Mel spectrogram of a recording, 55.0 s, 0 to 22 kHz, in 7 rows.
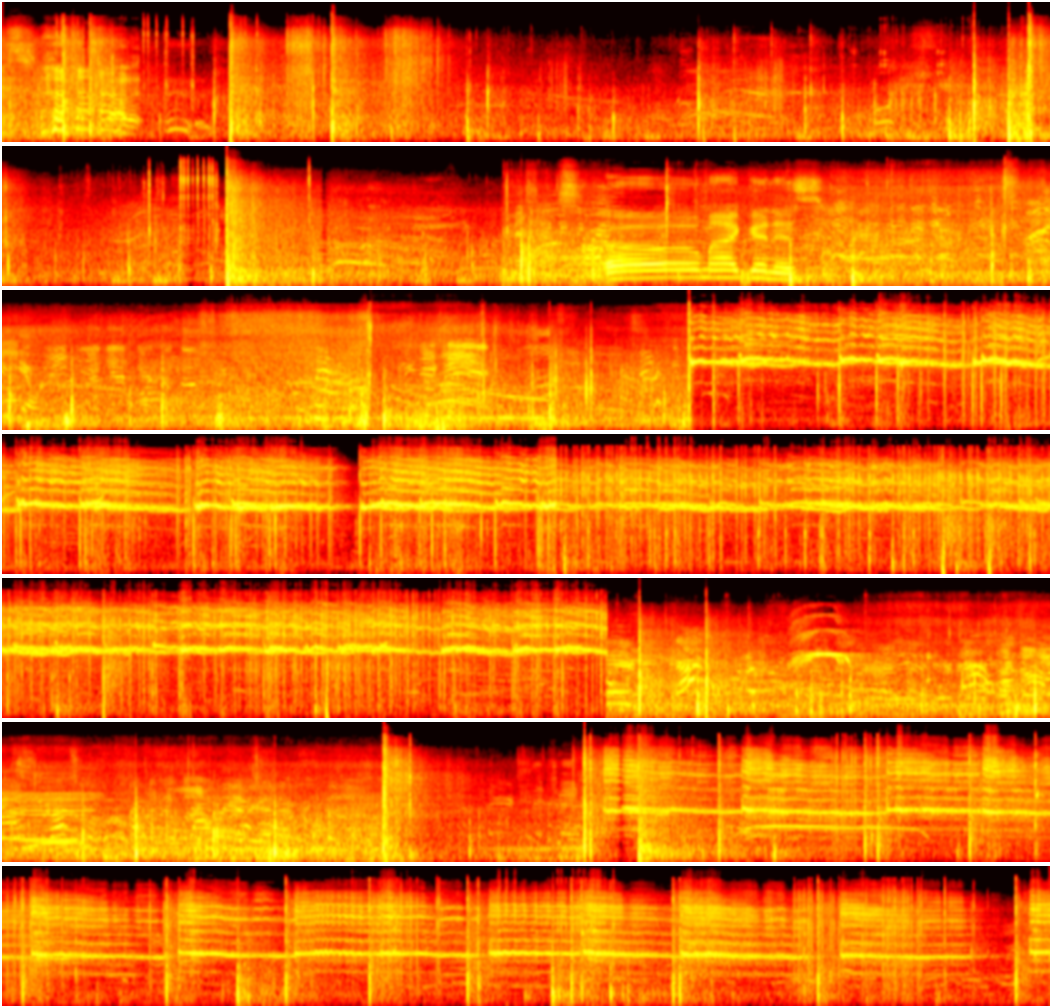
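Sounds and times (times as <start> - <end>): firework high whistle: 14.2 - 36.0, 37.3 - 38.0, 43.6 - 55.0.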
